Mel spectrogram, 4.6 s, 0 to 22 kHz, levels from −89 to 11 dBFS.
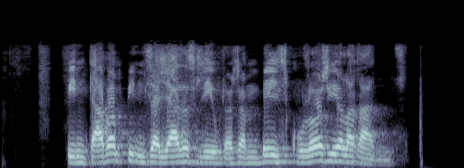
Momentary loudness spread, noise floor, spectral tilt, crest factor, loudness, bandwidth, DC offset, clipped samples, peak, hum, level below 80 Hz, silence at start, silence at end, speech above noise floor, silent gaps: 8 LU; -50 dBFS; -5.5 dB/octave; 12 dB; -14 LUFS; 7.8 kHz; under 0.1%; under 0.1%; -2 dBFS; none; -56 dBFS; 0.7 s; 0.6 s; 36 dB; none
